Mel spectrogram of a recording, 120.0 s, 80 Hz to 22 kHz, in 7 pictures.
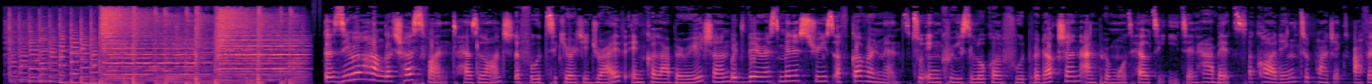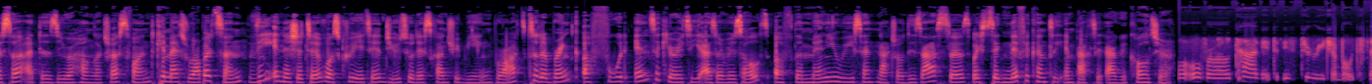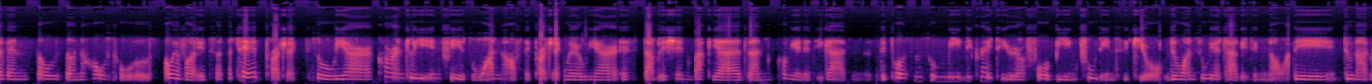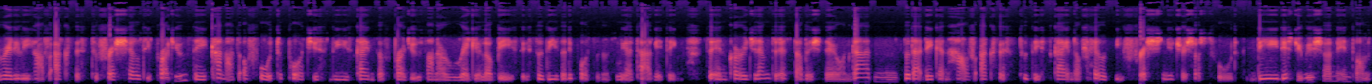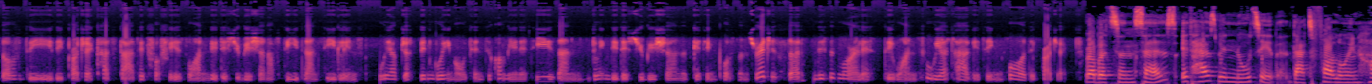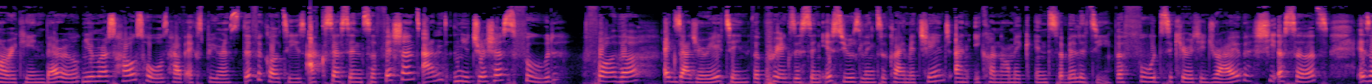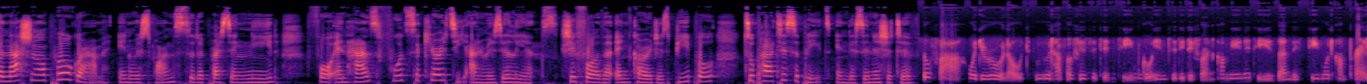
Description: ZERO-HUNGER-FOOD-GARDEN-REPORT.mp3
